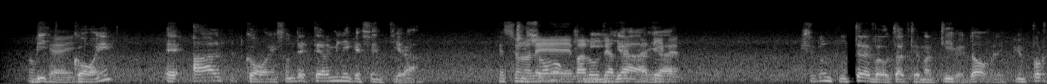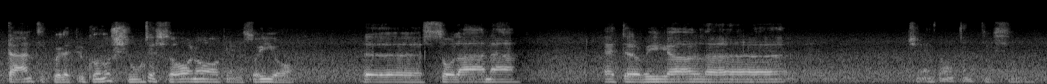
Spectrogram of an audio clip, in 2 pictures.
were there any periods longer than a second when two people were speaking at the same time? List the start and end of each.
5.2-6.8

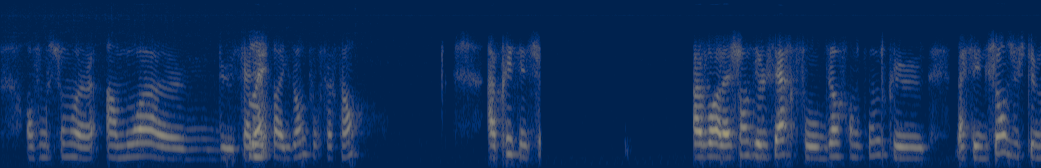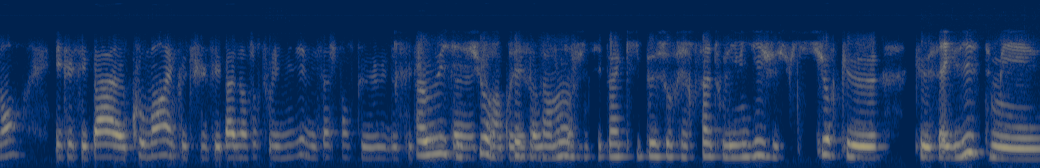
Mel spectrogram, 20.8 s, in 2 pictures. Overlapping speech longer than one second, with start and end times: 14.6-16.2

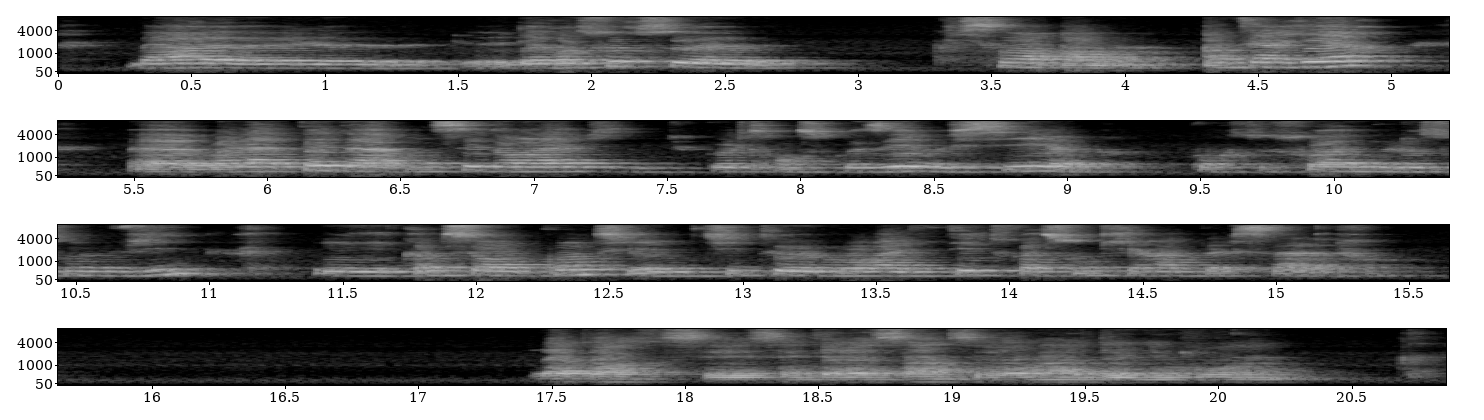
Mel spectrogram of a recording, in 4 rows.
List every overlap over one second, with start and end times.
none

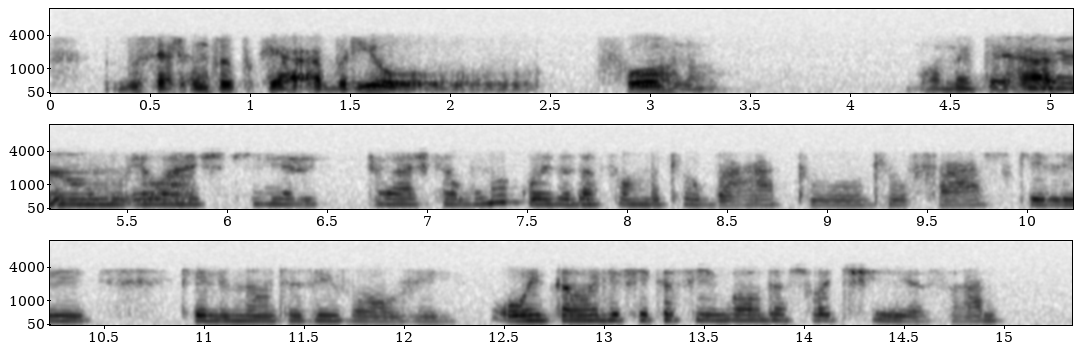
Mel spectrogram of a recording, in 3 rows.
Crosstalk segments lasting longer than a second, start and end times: none

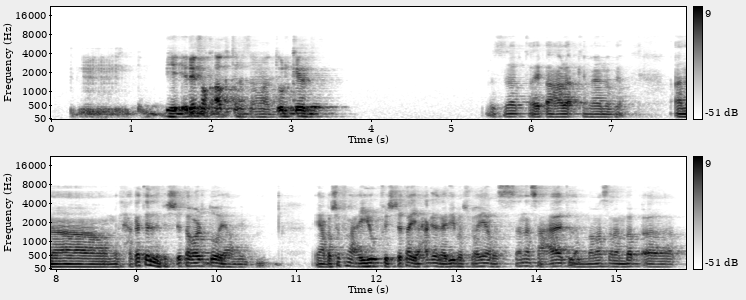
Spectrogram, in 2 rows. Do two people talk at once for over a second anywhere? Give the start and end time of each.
none

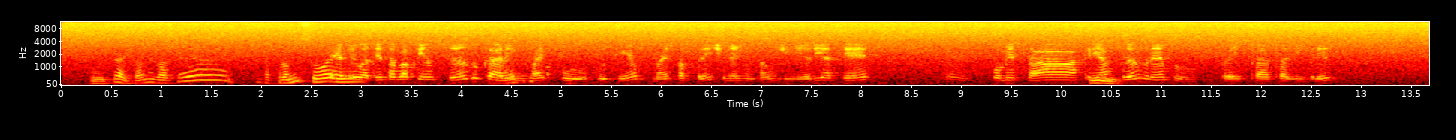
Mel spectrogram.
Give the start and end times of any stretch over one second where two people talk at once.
none

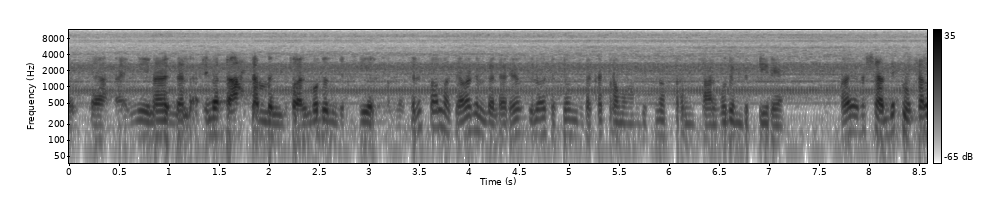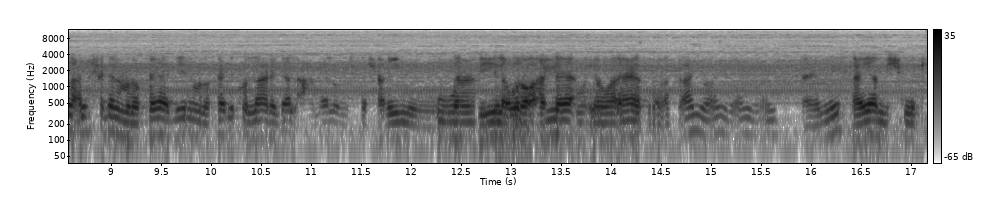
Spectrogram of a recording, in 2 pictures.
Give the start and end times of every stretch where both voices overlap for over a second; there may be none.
12.2-14.3

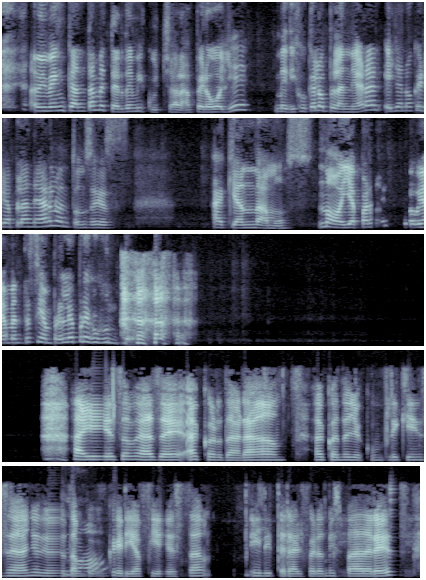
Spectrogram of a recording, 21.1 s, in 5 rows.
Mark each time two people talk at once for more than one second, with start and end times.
none

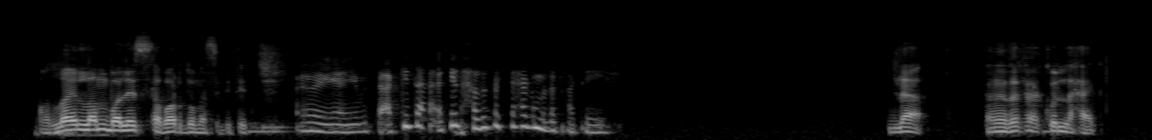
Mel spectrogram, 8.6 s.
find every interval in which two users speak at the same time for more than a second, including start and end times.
none

